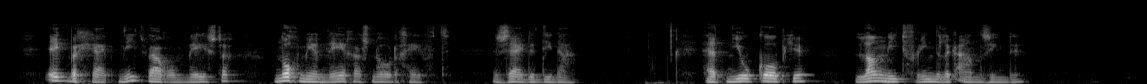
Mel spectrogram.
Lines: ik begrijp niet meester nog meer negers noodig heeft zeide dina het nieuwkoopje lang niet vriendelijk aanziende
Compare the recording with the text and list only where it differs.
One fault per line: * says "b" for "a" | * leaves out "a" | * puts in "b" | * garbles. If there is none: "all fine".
* puts in "waarom"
